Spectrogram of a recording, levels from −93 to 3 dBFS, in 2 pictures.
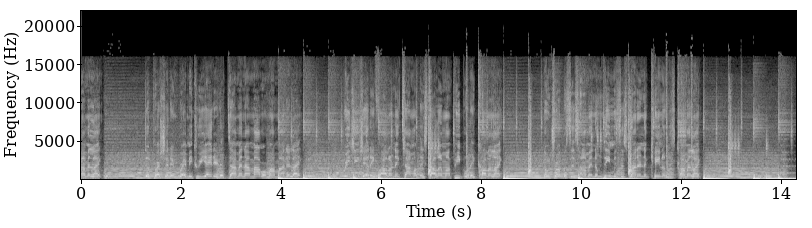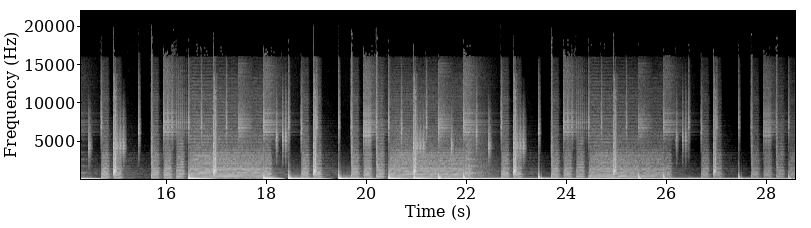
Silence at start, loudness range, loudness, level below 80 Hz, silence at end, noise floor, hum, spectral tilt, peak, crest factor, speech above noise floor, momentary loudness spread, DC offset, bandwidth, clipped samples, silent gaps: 0 s; 5 LU; -15 LUFS; -12 dBFS; 0 s; -36 dBFS; none; -4.5 dB/octave; 0 dBFS; 10 dB; 24 dB; 11 LU; under 0.1%; 15.5 kHz; under 0.1%; none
